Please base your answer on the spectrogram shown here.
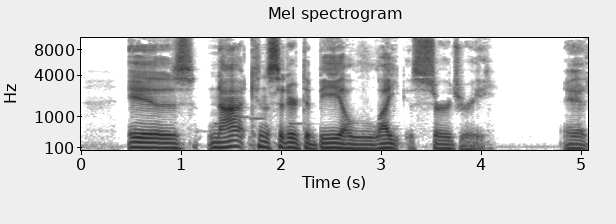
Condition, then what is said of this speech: None; typical speech.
